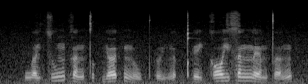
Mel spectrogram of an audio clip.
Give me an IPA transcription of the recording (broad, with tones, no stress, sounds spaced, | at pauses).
w ɐ˨ j t͡s uː˥ ŋ k ɐ˨˥ n t̪ ʊ˧ k̚ j œː˥ t̚ ɵ˨˩ n o˨ w pʰ ɵ˨˩ ɥ ŋ ɐ˥ t̚ pʰ e˨ j k ɔː˥ j s ɐ˥ n n̪ ɛː˨ m t̪ ɐ˨˥ ŋ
